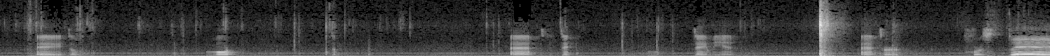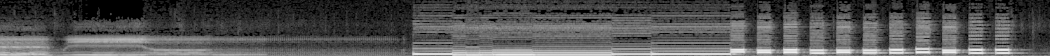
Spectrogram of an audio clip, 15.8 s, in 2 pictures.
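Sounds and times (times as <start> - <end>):
speech: 0.4 - 0.8
telephone keypad dialing tones: 11.0 - 15.6.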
